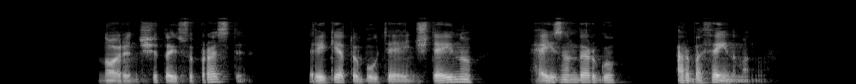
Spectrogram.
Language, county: Lithuanian, Vilnius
